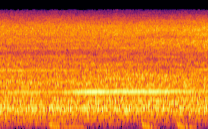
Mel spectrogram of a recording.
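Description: Handheld hair dryer blowing steadily, a constant rush of air with a faint steady whine in it.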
